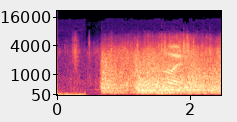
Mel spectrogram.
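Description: heavy rain pouring down

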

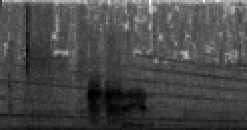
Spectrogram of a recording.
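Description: ambulance siren approaching

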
